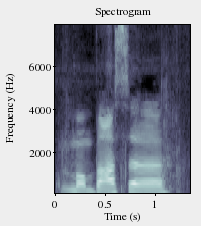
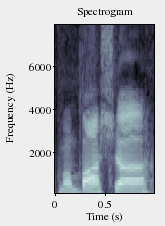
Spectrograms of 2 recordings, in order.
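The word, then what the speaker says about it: Mombasha: So now we are climbing our last hill of the day, and it is Mombasa, You said it wrong. Mombasa, There you go.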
